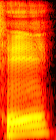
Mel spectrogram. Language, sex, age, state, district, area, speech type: Punjabi, male, 18-30, Punjab, Patiala, urban, read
